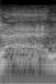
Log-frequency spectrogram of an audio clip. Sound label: Dang; live-beatbox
